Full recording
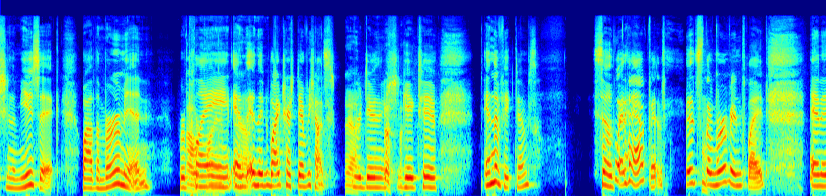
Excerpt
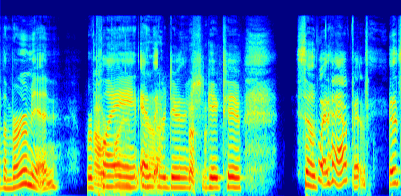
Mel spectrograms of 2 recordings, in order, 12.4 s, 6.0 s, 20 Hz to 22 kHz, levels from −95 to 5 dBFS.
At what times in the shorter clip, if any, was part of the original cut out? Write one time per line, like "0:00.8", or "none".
0:02.3
0:04.2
